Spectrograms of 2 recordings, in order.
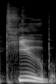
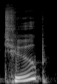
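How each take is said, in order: First: A y-glide or drawn-out oo is added. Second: The vowel is plain without an added glide. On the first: "I add like a Y or a double O in there" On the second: "it's supposed to be"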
